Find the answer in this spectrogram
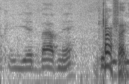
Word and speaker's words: Jedwabne: Jedwabne. J is pronounced like a Y. Yeah, okay. W is pronounced like a V. Jedwabne. Okay, Jedwabne.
